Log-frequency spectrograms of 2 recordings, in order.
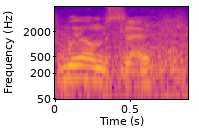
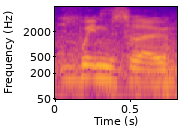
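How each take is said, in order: First: The L sound before the M is pronounced. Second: The L sound before the M is left out. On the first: The speaker calls it right. "I remind him every time it's Wilmslow" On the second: The speaker calls it wrong. "My my dad always pronounces it Wimslow, which drives me nuts"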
